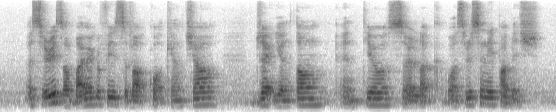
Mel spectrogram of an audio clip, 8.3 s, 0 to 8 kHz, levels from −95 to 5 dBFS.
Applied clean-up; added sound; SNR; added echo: none; none; none; none.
